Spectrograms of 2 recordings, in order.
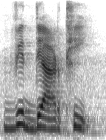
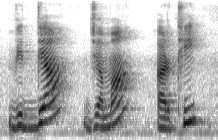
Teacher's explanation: विद्या में क्या है, या आ है, और दूसरे शब्द का जो पहला अक्षर है वो क्या है, छोटा आ है। तो बड़ा आ और छोटा आ मिला करके एक नई ध्वनि बन गई, बड़ा आ, यानी दीर्घ स्वर में कन्वर्ट हो गई।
